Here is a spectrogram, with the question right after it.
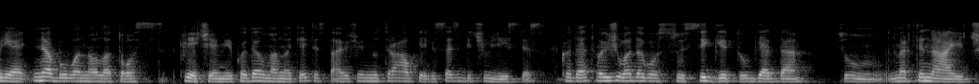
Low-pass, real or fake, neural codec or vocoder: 7.2 kHz; fake; codec, 16 kHz, 2 kbps, FunCodec, trained on LibriTTS, 25 frames a second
